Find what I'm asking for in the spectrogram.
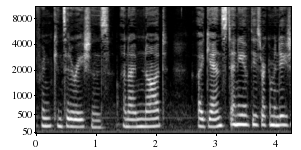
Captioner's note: speaking French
